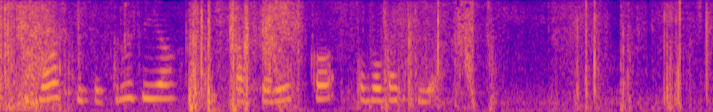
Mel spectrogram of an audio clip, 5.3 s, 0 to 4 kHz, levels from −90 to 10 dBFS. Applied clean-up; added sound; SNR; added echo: none; Crumpling, crinkling / Tearing; 1 dB; none.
